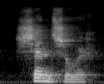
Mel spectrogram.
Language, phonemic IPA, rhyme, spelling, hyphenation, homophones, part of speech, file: Dutch, /ˈsɛn.zɔr/, -ɛnzɔr, sensor, sen‧sor, censor, noun, Nl-sensor.ogg
- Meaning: sensor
